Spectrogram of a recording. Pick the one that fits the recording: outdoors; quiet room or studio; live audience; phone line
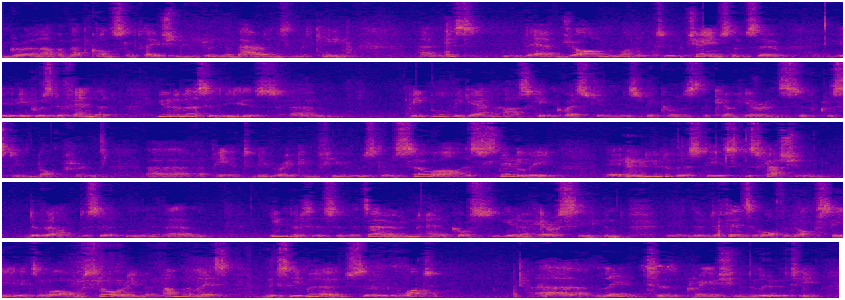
live audience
